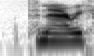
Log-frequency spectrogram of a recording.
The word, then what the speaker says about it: Poenari: He captured the noblemen and forced them into hard labour, where they built, I think it's pronounced Penary Castle. – Okay. – So they were forced to build that. And I mean, I think if you Google it, it's Poenari, is literally on top of a mountain.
